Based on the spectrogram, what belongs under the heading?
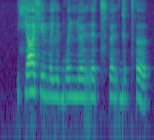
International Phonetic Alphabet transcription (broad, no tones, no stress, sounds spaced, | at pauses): ç a xʲ ø m ɪ lʲ ə b w ø ɲ ø r ɪ t͡sʰ ø r ɡ ɪ tʰ ə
